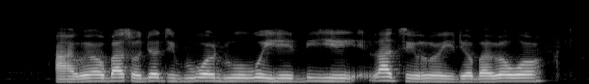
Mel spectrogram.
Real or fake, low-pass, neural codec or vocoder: fake; 5.4 kHz; autoencoder, 22.05 kHz, a latent of 192 numbers a frame, VITS, trained on one speaker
